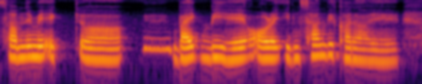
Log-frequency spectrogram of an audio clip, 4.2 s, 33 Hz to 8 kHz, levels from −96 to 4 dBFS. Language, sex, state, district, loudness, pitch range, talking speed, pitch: Hindi, female, Arunachal Pradesh, Lower Dibang Valley, -19 LUFS, 170-200 Hz, 155 wpm, 185 Hz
